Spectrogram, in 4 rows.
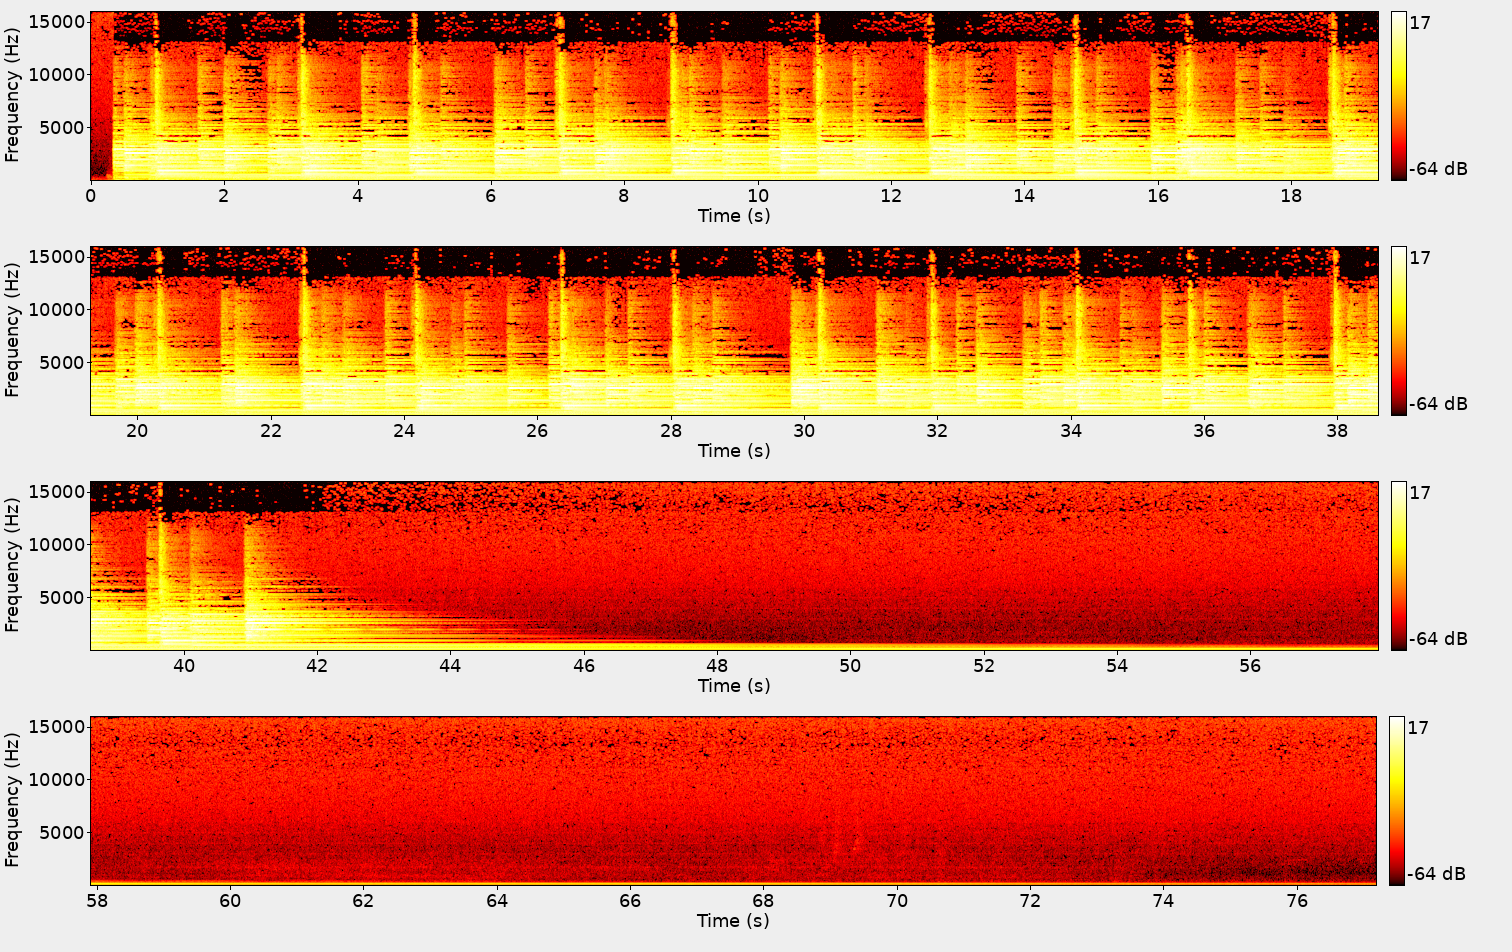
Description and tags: bec bells pealing cropped
four-bell tower at Bethesda Church, Saratoga Springs NY USA - electronic control rings the bells at random. Long tail fade to silence at the end. SM58 up in the tower to Behringer USB interface to Audacity, trimmed and amplified.
ringing, bells, church, pealing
